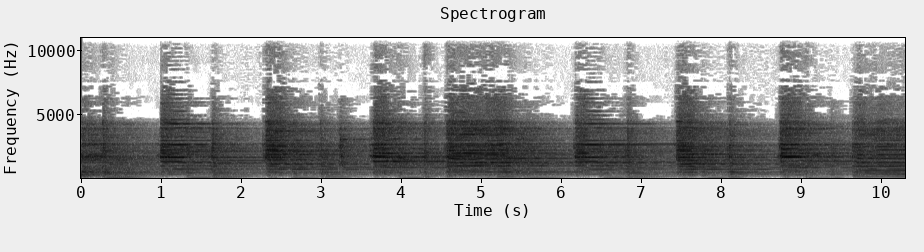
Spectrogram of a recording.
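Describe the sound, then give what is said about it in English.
An electric guitar plays strummed chords at a steady pace through a Deluxe Reverb amp with the reverb rolled up. Each attack blooms into a wide, washy reverb tail that keeps ringing and overlapping. Loud, with no talking. “Rolling the reverb up.”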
